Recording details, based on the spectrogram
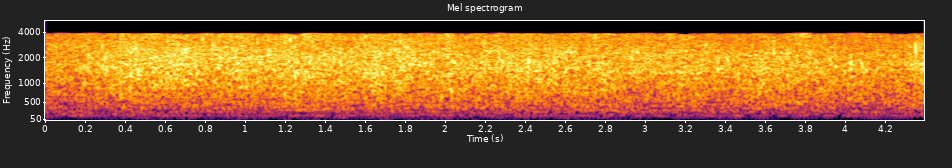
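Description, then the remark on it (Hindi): A large audience of about two thousand applauds to welcome first-time attendees who have stood up, in a dense, steady wash of clapping that holds at an even, fairly loud level for several seconds with no voices over it. “बाकी लोग ताली बजा सकते हैं।”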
